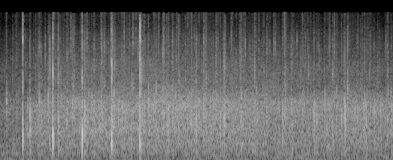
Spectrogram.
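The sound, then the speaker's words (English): An audience applauds to welcome a priest before his talk. A few distinct early claps quickly merge into continuous, moderately quiet clapping. “So let's please give a nice hand and welcome Father Anthony Wieck.”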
